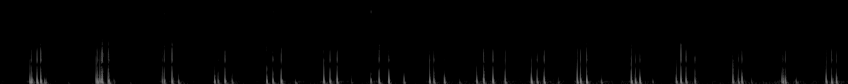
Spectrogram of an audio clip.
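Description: A solid, palm-sized round cork lid is held in one hand while the long nails of the other hand tap and scratch its surface. The result is a steady series of quiet, dull, bass-heavy knocks, often in quick pairs, each with a brief bright click that dies away almost instantly.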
